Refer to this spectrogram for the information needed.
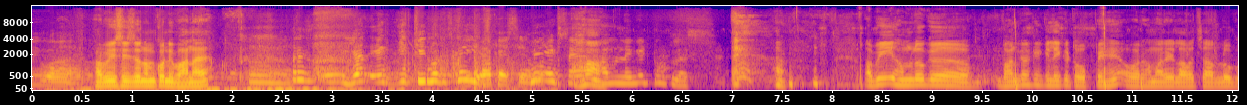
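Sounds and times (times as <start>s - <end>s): man coughing: 7.0s - 7.5s.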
